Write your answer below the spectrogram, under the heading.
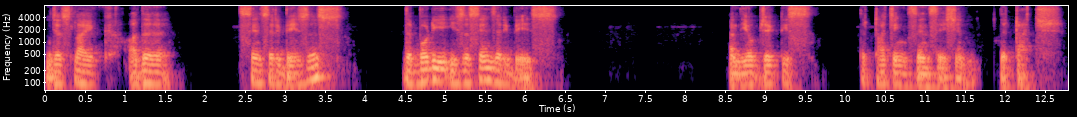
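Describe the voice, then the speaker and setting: A man leading a guided meditation as a teacher, speaking gently in short measured phrases with long pauses. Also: low voice, fairly even intonation, creaky.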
